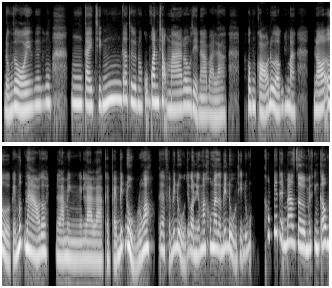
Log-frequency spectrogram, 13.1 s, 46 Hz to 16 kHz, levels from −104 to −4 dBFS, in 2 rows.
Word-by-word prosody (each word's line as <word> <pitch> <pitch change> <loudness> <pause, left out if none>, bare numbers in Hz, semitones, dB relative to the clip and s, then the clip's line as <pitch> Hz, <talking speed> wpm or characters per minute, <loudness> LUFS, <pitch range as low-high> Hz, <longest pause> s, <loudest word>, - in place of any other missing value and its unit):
Đúng 165 -1 -1
rồi, 180 -2 +2
ư, 220 +1 -4
ư, 240 0 -1 0.4
ư, 230 -1 +2
tài 215 -2 +1
chính 250 +6 +2
các 275 -1 -3
thứ 245 -3 +2
nó 215 - -2
cũng 245 - -8
quan 245 -1 +3
trọng 235 -7 -3
mà, 180 +1 -1
đâu 205 0 -1
thể 170 -6 -3
nào 145 0 -5
bảo 140 -2 -7
là 140 +2 -6 0.4
không 205 -1 -1
có 165 -3 -1
được, 190 -5 +1
nhưng 210 0 -1
mà 175 -3 -3 0.3
nó 180 +2 0
ở 190 -12 +1
cái 155 +4 -2
mức 260 +3 +5
nào 185 -7 +5
thôi 195 +2 +2 0.2
là 155 -3 -2
mình 145 -1 -2
là 145 -1 0
là 140 -1 -2
cần 150 - -7
phải 135 - -4
biết 225 +9 +1
đủ, 155 - +4
đúng 160 - 0
không? 230 +2 +7 0.2
Tức 215 - -6
là 205 - -1
phải 155 - -11
biết 215 +6 -1
đủ 220 - +1
chứ - - -6
còn 190 -3 0
nếu 170 - -1
mà 225 +2 +3
không 240 0 0
bao 225 -1 +5
giờ 205 - -1
biết 215 +3 +1
đủ 195 - 0
thì 165 - -9
đúng 195 +8 -6 0.3
không 385 - -5
biết 440 - +4
đến 275 -8 +1
bao 290 +1 +2
giờ 240 -3 +3
mới 215 +1 +3
thành 235 - +3
công, 265 +3 +2
205 Hz, 295 wpm, -22 LUFS, 165-230 Hz, 0.4 s, không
